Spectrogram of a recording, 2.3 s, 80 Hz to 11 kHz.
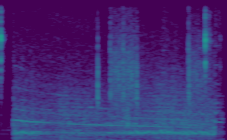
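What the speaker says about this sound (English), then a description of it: "let the car coast through the rest of the corner" Mazda MX-5 Cup race car in the Assetto Corsa video game coasting through a corner at Hockenheimring, a steady close engine drone with faint tyre noise, running continuously after a brief quiet start.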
